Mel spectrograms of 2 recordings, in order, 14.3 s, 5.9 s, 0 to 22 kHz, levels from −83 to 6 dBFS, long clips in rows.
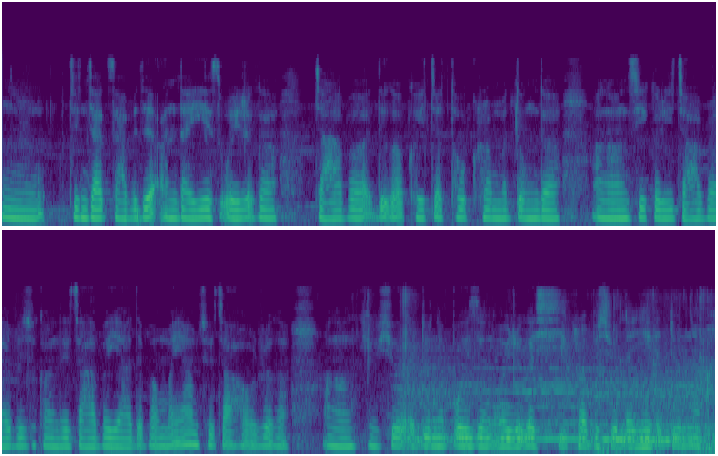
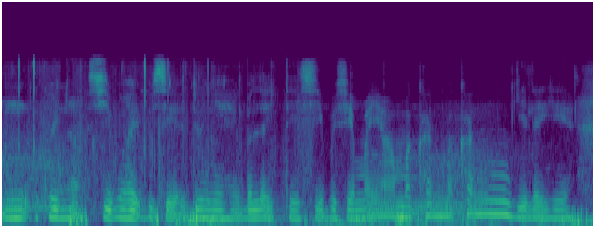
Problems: background sounds at intervals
